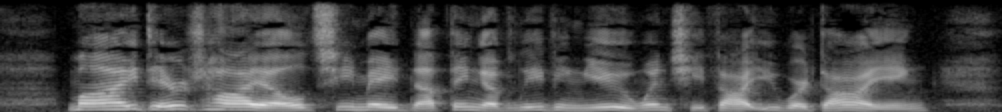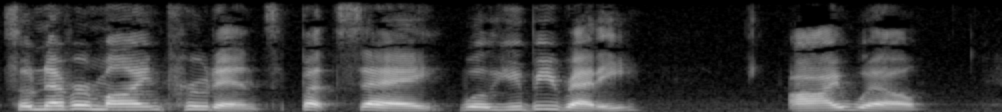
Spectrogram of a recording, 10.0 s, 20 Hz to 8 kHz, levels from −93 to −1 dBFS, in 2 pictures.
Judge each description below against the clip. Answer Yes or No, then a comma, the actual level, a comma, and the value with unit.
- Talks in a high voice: Yes, high, 195 Hz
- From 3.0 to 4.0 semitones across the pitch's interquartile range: No, average, 4.8 semitones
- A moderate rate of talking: Yes, average, 160 wpm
